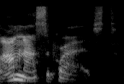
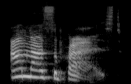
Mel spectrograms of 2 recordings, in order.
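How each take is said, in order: First: Said in the usual way. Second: "I'm not surprised" raised much higher, landing on a fall; pitched-up repeat for emphasis; emphatic repeat. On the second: Shown as a demonstration. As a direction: hit "I'm" up high, then drop.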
